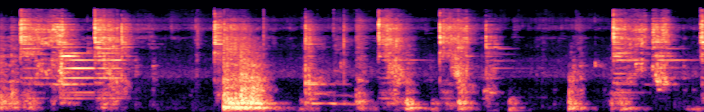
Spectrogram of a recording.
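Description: A spoon clinks and scrapes against a cooking pan while stirring spinach cooked with lentil dumplings (dal bori) just after a little sugar is added, giving irregular bursts of metallic clatter with short pauses between strokes.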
